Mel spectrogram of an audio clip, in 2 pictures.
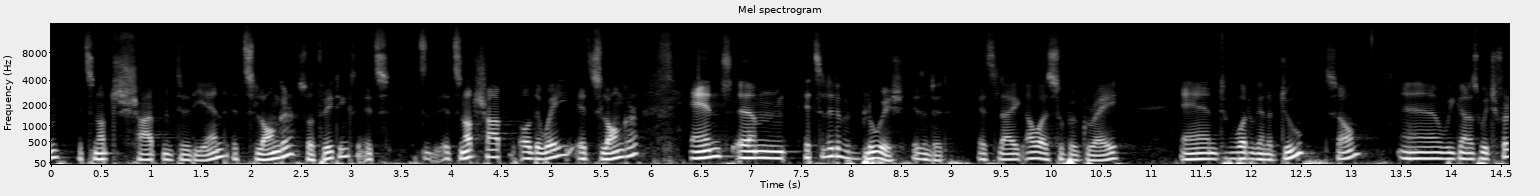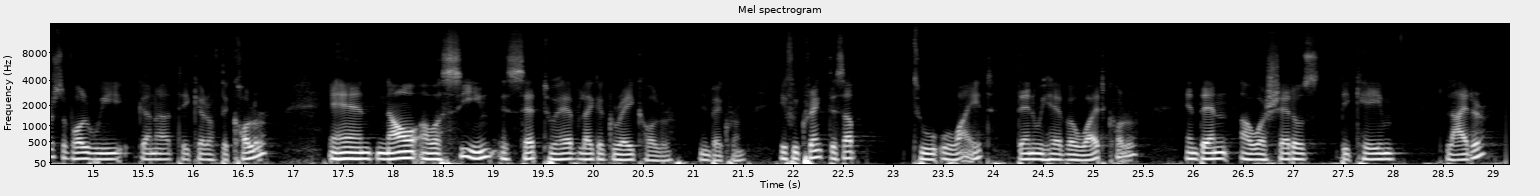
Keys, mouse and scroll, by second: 13.4 click, 18.5 middle click, 18.9-19.5 scroll down 10, 19.5 middle click, 20.5 click, 23.9 middle click, 24.5 scroll down 1, 25.3 KP_0.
